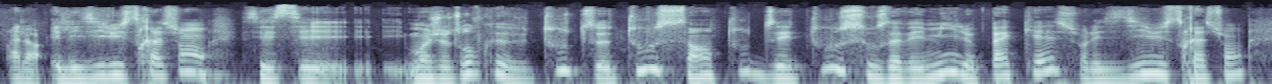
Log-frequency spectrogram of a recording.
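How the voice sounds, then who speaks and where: A woman's voice: fairly low pitch, expressive, normal speed, dark tone, husky. A woman hosting a radio talk in a studio, chatty and full of enthusiasm. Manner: enthusiastic, effusive. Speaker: radio host. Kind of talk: casual studio chat.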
